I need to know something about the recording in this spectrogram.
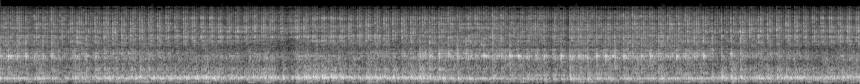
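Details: Wood lathe at slow starting speed, gouge roughing a square top blank into a cylinder: fast, uneven ticking over a hissy cutting sound as the corners keep catching the gouge; the blank is not yet round.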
